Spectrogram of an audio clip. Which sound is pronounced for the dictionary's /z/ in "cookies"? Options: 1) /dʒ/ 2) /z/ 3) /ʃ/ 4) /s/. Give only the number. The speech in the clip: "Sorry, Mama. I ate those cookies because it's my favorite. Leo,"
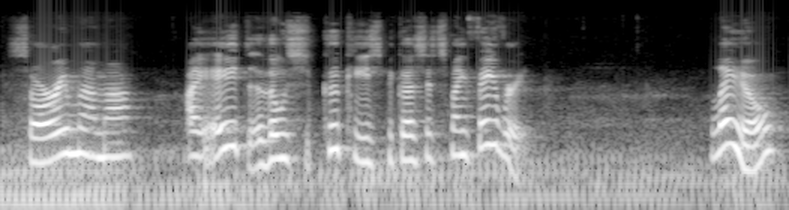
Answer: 2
